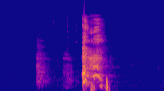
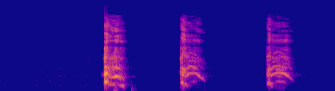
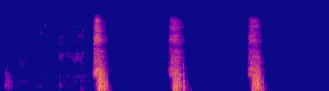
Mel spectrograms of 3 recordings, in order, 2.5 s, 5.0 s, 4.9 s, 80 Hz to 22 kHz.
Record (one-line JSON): {"cough_length": "2.5 s", "cough_amplitude": 32768, "cough_signal_mean_std_ratio": 0.26, "three_cough_length": "5.0 s", "three_cough_amplitude": 32768, "three_cough_signal_mean_std_ratio": 0.26, "exhalation_length": "4.9 s", "exhalation_amplitude": 28975, "exhalation_signal_mean_std_ratio": 0.25, "survey_phase": "beta (2021-08-13 to 2022-03-07)", "age": "18-44", "gender": "Female", "wearing_mask": "No", "symptom_runny_or_blocked_nose": true, "symptom_sore_throat": true, "symptom_fatigue": true, "symptom_headache": true, "smoker_status": "Never smoked", "respiratory_condition_asthma": false, "respiratory_condition_other": false, "recruitment_source": "Test and Trace", "submission_delay": "3 days", "covid_test_method": "RT-qPCR", "covid_ct_value": 30.4, "covid_ct_gene": "ORF1ab gene", "covid_ct_mean": 32.0, "covid_viral_load": "32 copies/ml", "covid_viral_load_category": "Minimal viral load (< 10K copies/ml)"}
